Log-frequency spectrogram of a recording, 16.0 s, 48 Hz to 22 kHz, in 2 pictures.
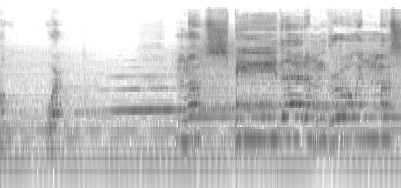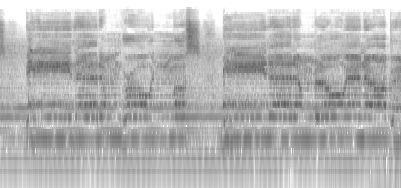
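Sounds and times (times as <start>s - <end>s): gliding wordless melody: 0.0s - 16.0s
sustained keyboard chords: 0.0s - 16.0s.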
